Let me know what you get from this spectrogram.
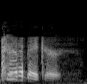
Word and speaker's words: Panabaker: Panabaker. – Panabaker.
